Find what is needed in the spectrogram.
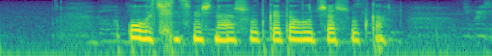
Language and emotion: Russian, positive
